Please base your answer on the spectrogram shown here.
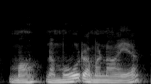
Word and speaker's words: Namo Ramanaya: So as a result, Muruganar directly introduces the Mahamantra, Namo Ramanaya, and the whole poem is a long explanation of this particular mantra, which has 6 syllables, Na, Mo, Ra, Ma, Na, Ya.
